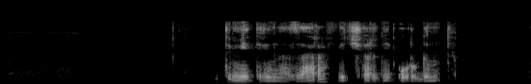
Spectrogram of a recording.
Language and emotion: Russian, neutral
